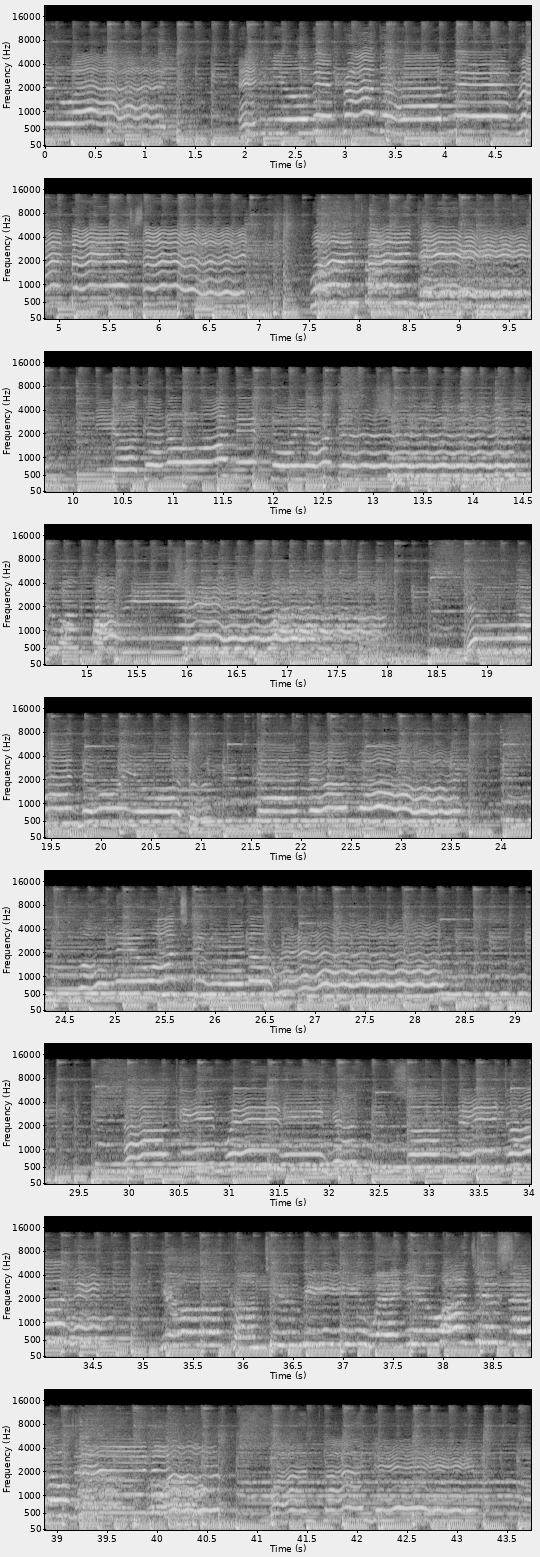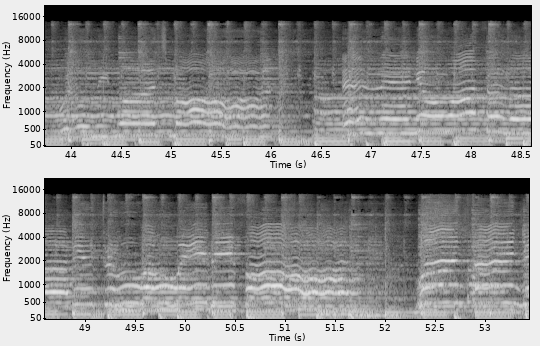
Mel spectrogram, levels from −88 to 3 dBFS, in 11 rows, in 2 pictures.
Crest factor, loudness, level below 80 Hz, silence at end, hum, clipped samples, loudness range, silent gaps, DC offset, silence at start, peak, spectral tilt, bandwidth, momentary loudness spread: 12 dB; -13 LUFS; -28 dBFS; 0 s; none; under 0.1%; 2 LU; none; under 0.1%; 0 s; 0 dBFS; -4.5 dB/octave; 14 kHz; 5 LU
